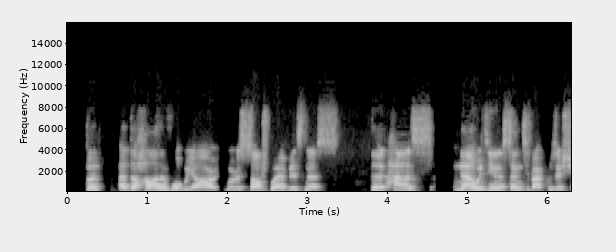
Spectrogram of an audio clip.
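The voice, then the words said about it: British accent. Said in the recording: “as you'll tell from my accent, I'm a Brit.”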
